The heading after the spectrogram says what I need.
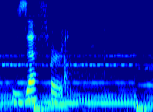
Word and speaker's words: Zephyrin: It rhymes with seafarin. Zephyrin.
